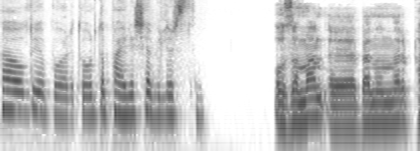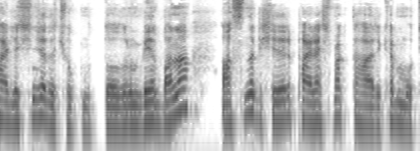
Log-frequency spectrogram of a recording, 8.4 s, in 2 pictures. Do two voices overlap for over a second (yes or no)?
no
